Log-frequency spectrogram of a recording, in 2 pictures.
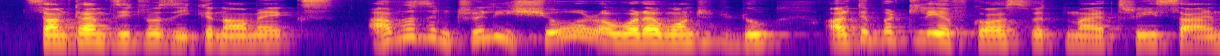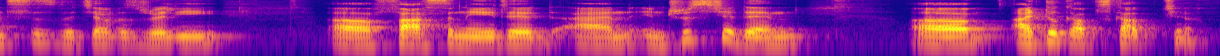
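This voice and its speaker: A school educator appears as a podcast guest, a middle-aged man with an Indian accent. His voice is slightly high and his pace normal as he articulately and reflectively tells personal anecdotes.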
